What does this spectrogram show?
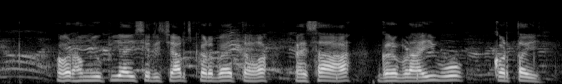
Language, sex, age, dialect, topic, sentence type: Magahi, male, 18-24, Western, banking, question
